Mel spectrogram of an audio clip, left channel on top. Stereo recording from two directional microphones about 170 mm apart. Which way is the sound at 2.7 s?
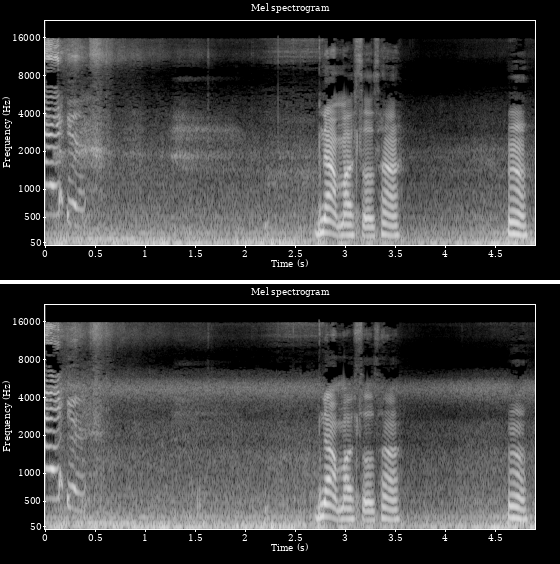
Centre (ahead or behind).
